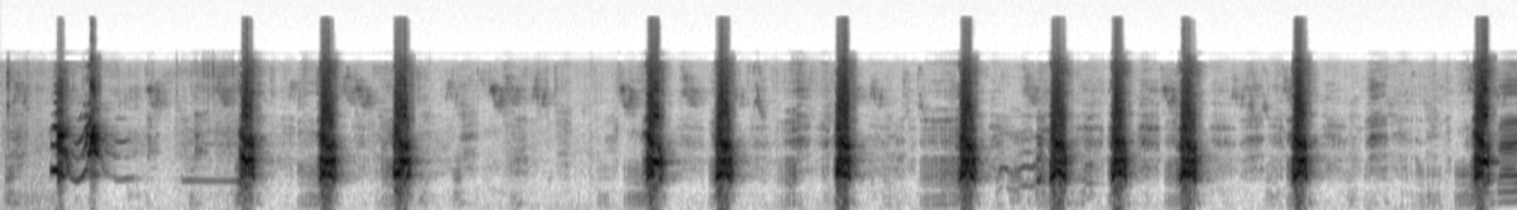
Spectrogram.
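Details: A female dog named Pantera, also called Tera, delivers a long series of about fifteen crisp, short barks, some in quick pairs and others separated by pauses of a second or two, against a quiet background.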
